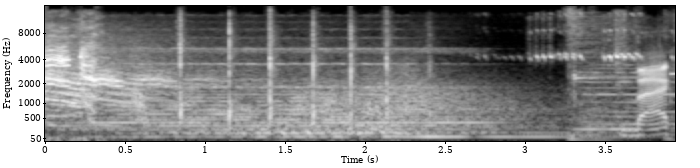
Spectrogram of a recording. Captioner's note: claps hands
